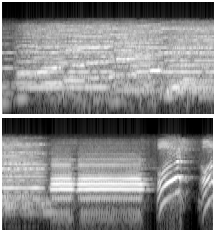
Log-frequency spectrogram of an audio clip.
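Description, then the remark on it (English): A loud, sustained train whistle blows for several seconds over low rumbling, breaks briefly, then resumes before ending in sweeping, sliding wails as the train rolls along, on the Cavalcade of America's imaginary Christmas Eve train ride swooping all over the country. “So, this first peacetime Christmas Eve, the Cavalcade of America takes you on an imaginary train ride, swooping all over the country, seeking out the names of places which stand for home in such a special way tonight.”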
